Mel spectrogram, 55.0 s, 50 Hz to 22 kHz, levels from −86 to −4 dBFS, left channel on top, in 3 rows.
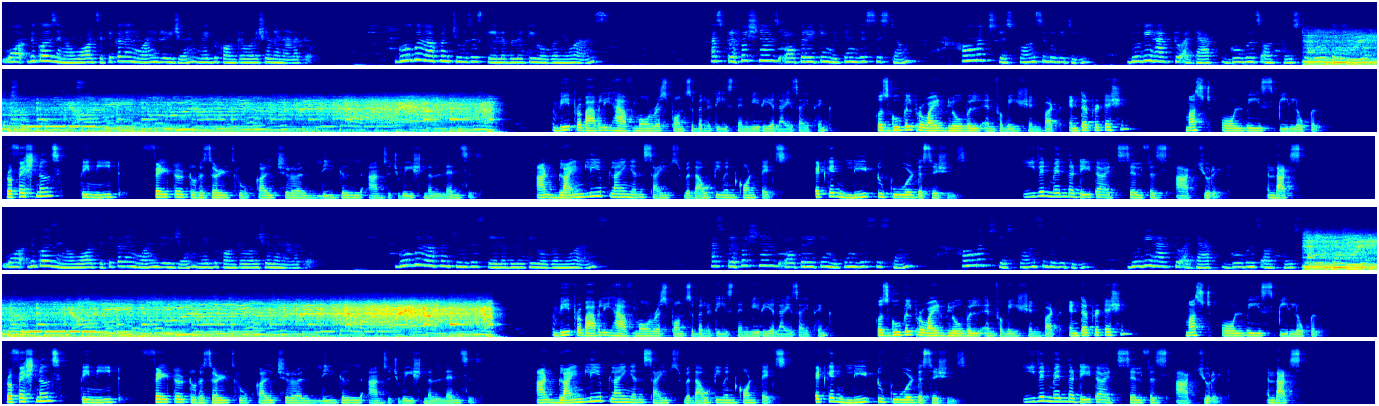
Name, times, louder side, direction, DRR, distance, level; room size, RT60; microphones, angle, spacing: voice 1, 0.0-4.1 5.2-8.0 9.5-12.2 12.7-14.5 15.0-19.4, left 1 dB, 45° left, 0.8 m, -41 dB
sound 1, 17.3-24.9, right 6 dB, 60° right, 0.8 m, -30 dB
voice 2, 25.7-29.3 30.0-33.4 34.1-35.9 36.7-37.5 37.7-38.2 38.7-43.0 43.8-47.1 47.5-49.5 50.3-52.9 53.5-54.0, right 1 dB, 5° right, 0.6 m, -38 dB
14.5 x 7.9 x 3.7 m
head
